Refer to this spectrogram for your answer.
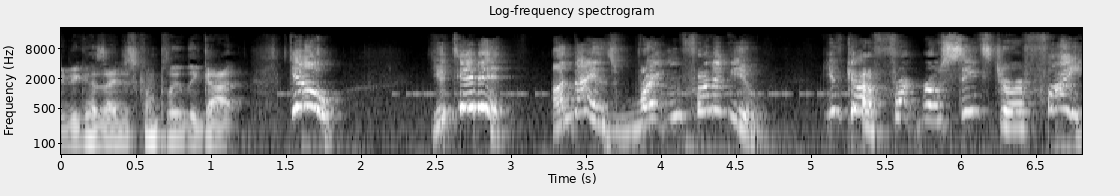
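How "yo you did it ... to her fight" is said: put-on very high, loud, excited squealing kid voice. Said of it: "I forgot to do the voice for you".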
